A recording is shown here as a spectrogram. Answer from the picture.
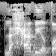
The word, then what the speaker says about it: لَحَبِطَ: لحبط عنهم. Merge them. ما كانوا يعملون. Very simple. لَحَبِطَ, pronounce the ta correctly, and ha also.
